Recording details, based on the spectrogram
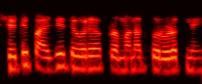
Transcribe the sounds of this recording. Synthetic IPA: ɕet̪iːpajd͡ʑet̪eʋəɾjapɾəmañat̪̚pəɾuɽət̪nai

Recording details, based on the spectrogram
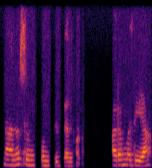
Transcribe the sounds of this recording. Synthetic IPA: naːnusuŋkuɳt̪id̪ːenːo̰ːɳu | ɐɾɐmɐd̪ija

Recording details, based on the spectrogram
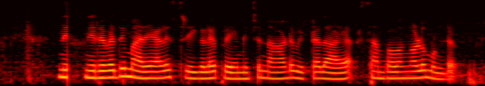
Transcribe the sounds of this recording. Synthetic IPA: nniɾɐʋɐd̪ʱimɐɾɐjaːɭist̪riːɣɐɭe̞prejɐmit͡ɕːɨnaːɽɨʋiʈːɐðaːjɐsɐmbʱɐʋɐŋːɐɭumuɳɖɨ̰

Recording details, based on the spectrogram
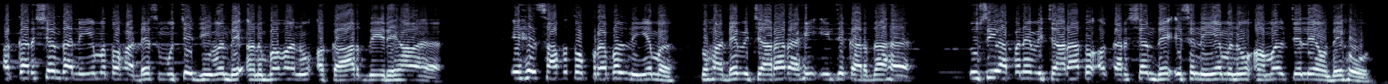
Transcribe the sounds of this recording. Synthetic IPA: əkəɾʃənd̪aːniːjəmt̪ʊɦaːɖeːsəmʊt͡ʃeːd͡ʒiːʋənd̪eːʔənʊbʱəʋãːnũːʔəkaːɾd̪eːɾɪɦaːɦɛː | ɪɦsəbt̪õːpɾəbəlnijəm | t̪ʊɦaːɖeːʋɪt͡ʃaːɾãːɾaːɦiːʔɪ̃ɲd͡ʒkəɾd̪aːɦɛː | t̪ʊsĩːaːpneːʋɪt͡ʃaːɾãːt̪õːʔəkəɾʃənd̪eːʔɪsniːəmnũːʔəməlt͡ʃəleːãːnd̪eːɦoː

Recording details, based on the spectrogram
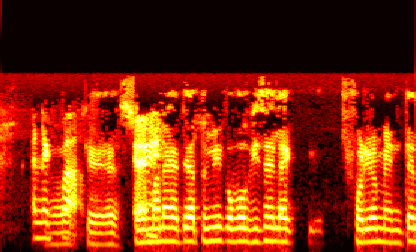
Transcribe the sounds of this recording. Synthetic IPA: ɛnɛkoa̰kesomanɛet̬ijatumikobɔɡʱisalajk̚ | fʰɔɹijɔɹmɛntɛ

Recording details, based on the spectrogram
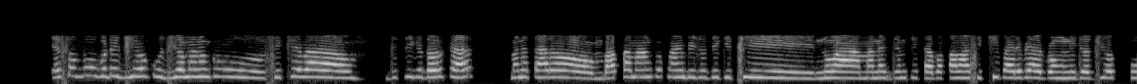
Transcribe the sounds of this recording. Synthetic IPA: esɔbuɡoʈed͡ʒʱiɔkud͡ʒiɦɔmanɔŋkɔsikʰːeba | d͡ʒit̪iked̪ɔɾkaɾ | manet̪aɾɔbapamanɔŋkɔpaĩbid͡ʒɔd̪ikit͡ʃʰinɔamaned͡ʒemt̪it̪abɔt̪amãsikʰːipaɾibeaɾɔŋnid͡ʒɔd͡ʒʱiɔk̚u

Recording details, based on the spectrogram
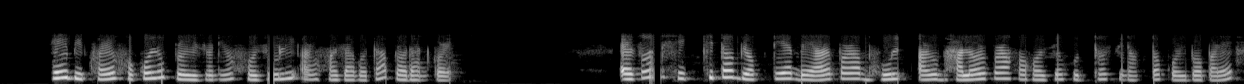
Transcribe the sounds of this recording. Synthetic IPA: xejbikɔjɛxɔkɔlʊpɹojuzonijɔxozuliʔa̰ɹuxɔzaɡɔtapɹɔdankɔɹɛ | ɛzɔnxikʰːitɔbjɔk̚tijɛbɛjaɹpɔɹabʱulaɹubʱalɔɹpɔɹaxɔɦɔzɛxudʱːɔsinak̚tɔkoɹibɔpaɹɛ

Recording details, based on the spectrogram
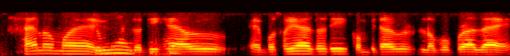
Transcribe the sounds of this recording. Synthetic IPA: sajlɔmojmzodiɦɛaɹu | ɛk̚bɔsɔɹijazodikɔmpjutaɹlɔbɔpɔɹazaj

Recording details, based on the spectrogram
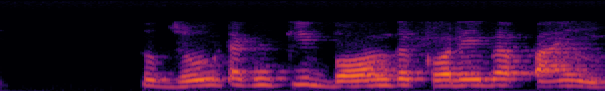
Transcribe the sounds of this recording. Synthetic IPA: t̪od͡ʒowʈakukibɔnd̪ʱɔkɔɾebapaĩ

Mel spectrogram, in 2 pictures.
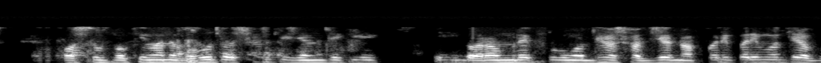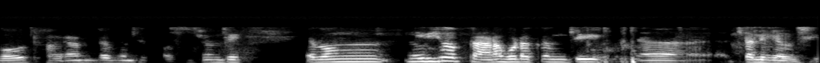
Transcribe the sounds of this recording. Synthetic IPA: pɔsupɔkʰimanebɔɦut̪ɔt͡ʃʰɔnt̪id͡ʒɛnt̪iki | eiɡɔɾɔmɾekumɔd̪ʱjɔʃɔd͡ʒɔnɔkɔɾipɔɾimɔd̪ʱjɔbɔɦut̪ɦɔjɾaɽ̃t̪ɔkɔnt̪ipɔsut͡ʃʰɔnt̪i | ebɔŋniɾiɦɔpɾaɽ̃ɔɡuɽakɔnt̪i | t͡ʃalid͡ʒawt͡ʃʰi

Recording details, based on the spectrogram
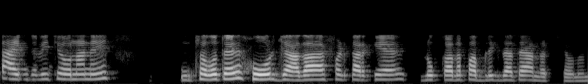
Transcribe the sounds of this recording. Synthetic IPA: ʈaːimd̪eːʋɪt͡ʃʊnãːneː | səɡõːt̪ehoːɾd͡ʒjaːd̪aːɛːpʰəɾɖkəɾkeɛːloːkãːd̪aːpəblɪkd̪aːt̪ɛjaːnɾəkʰːejaːʊnãːne

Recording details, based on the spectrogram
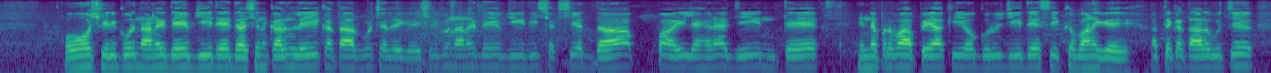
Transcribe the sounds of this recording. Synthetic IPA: oːʃɪɾiɡʊɾnaːnək̚d̪eːbd͡ʒiːd̪eːd̪əɾʃənkəɾənləiːkəɾt̪aːɾpʊɾt͡ʃəleːɡəeːʃɪɾiɡʊɾnaːnək̚d̪eːʋd͡ʒiːd̪iːʃəkʃijət̚d̪aː | paːiːlɛːɦɳ̃ɛːd͡ʒiːt̪eː | ɪnəpɾəbaːpeːaːkɪoːɡʊɾuːd͡ʒiːd̪eːsɪkʰbəɳɡəeː | ət̪eːkəɾt̪aːɾpʊɾt͡ʃ

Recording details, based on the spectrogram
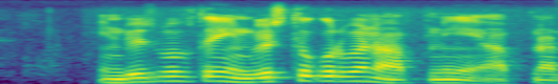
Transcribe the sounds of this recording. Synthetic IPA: inbesbolt̪einbʱest̪okoɾbenapniea̰pna

